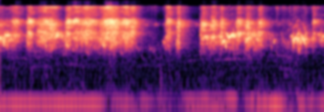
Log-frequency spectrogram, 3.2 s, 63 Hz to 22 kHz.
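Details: Short burst of budgerigar chatter from Larkana, Sindh, June 2024: a thick, buzzy warbling stream that breaks off briefly near the middle, then resumes with sharp squeaks. A low hum sits beneath.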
